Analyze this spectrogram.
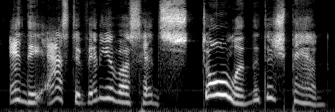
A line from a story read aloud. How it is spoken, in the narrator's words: continued Corporal Waddle indignantly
